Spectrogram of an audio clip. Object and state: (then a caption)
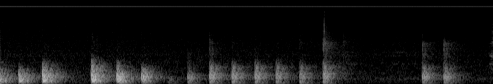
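Solid ceiling over joist. Knocking along a drywall ceiling produces more than a dozen short, dull knocks in quick runs, ending with a pause and two final knocks. The later knocks sound higher-pitched and more solid than the first, hollow-sounding ones. This indicates a wood ceiling joist behind that spot.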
